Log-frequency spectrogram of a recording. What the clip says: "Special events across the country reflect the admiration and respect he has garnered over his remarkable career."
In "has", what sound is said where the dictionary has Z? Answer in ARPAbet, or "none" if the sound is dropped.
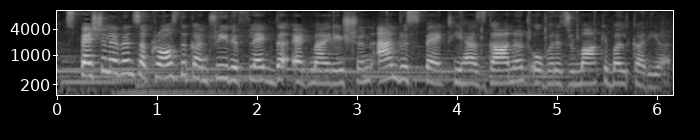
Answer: Z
